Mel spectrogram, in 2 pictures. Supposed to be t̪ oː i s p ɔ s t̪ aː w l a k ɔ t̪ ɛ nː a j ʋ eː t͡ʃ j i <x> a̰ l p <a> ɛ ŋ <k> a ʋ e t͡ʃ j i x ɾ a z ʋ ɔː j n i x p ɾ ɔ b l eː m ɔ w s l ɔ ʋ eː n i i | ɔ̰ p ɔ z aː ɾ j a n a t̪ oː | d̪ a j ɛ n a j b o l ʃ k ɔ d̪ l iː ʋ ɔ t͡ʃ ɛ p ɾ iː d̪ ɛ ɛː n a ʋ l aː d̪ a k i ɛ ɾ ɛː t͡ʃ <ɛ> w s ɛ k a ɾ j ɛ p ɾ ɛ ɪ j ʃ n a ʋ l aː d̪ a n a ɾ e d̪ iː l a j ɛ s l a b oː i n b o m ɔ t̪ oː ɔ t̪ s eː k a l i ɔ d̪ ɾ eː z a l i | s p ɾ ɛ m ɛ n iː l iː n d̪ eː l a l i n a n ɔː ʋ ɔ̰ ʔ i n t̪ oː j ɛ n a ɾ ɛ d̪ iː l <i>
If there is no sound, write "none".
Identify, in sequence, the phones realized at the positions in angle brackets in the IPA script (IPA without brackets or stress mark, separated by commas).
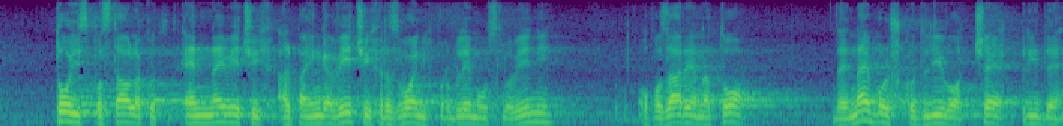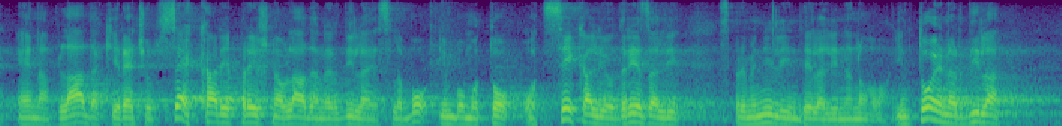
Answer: x, a, ɡ, ɛ, a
